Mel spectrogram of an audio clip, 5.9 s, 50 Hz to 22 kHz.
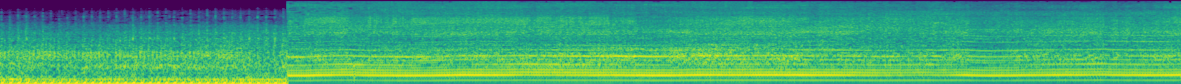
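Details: Bolens 22-inch side-discharge push mower, Briggs & Stratton 500 series engine, after fixing a no-spark no-start, cutting the thickest grass: bogs briefly as the blade bites, then holds a strong steady buzz. Normal running under load.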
